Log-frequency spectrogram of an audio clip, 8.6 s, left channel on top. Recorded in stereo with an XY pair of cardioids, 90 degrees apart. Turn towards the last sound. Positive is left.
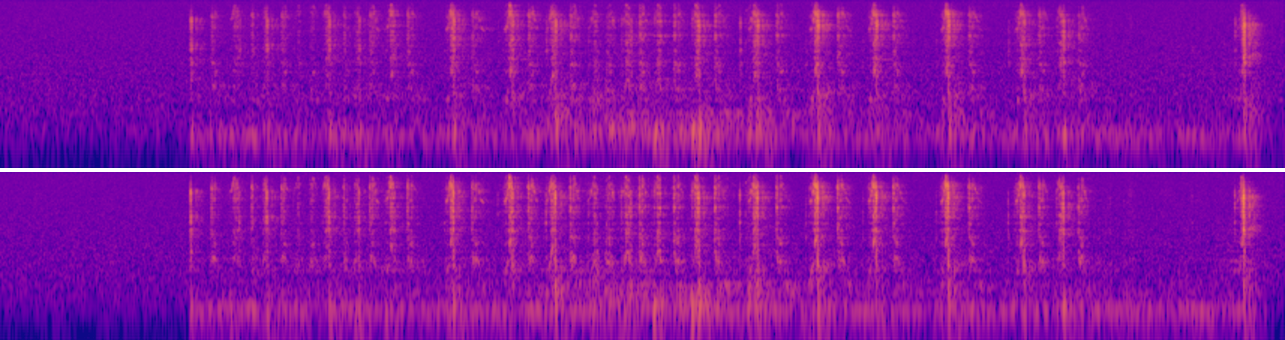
turn(degrees=-70)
